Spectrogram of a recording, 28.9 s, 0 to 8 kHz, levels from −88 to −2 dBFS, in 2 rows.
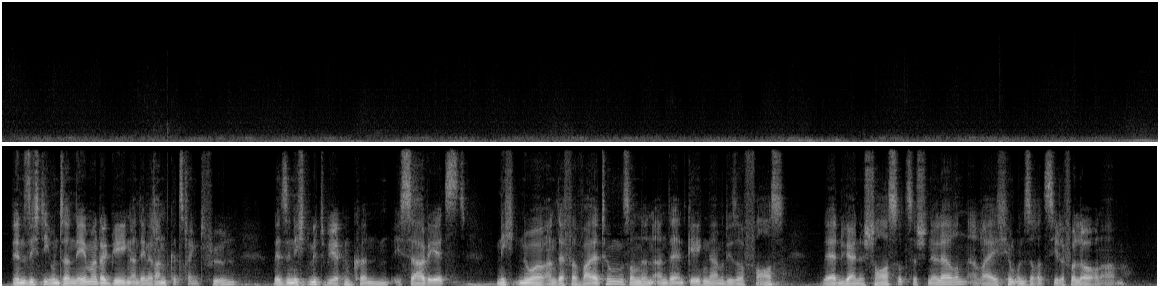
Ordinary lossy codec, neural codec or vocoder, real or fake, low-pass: none; codec, 16 kHz, 0.5 kbps, X-Codec, HuBERT features, trained on LibriSpeech; fake; none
